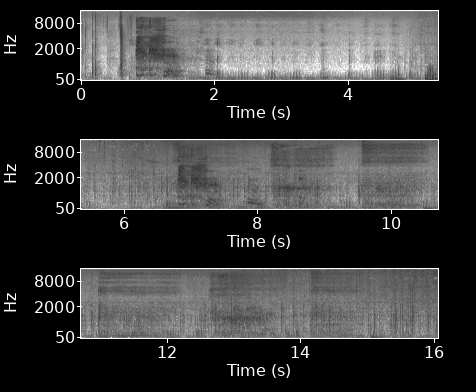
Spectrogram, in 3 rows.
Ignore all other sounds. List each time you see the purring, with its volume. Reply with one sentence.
You can hear the purring from 0.0 to 16.0 s, getting louder then quieter.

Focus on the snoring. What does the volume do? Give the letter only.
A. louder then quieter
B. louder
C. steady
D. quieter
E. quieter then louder
C.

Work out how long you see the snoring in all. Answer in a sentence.
The snoring can be heard for 8 seconds in total.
